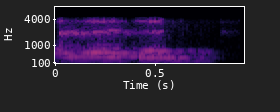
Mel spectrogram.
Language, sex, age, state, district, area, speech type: Odia, female, 45-60, Odisha, Angul, rural, conversation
